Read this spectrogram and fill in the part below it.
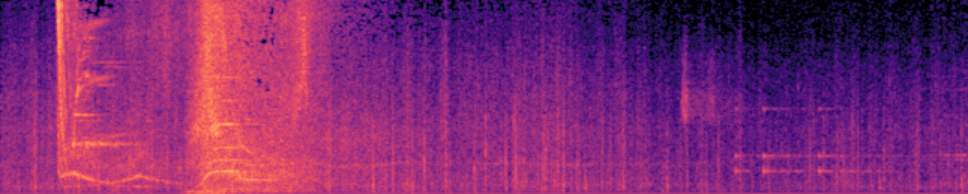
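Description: Wind rushes steadily past during a high glide.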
